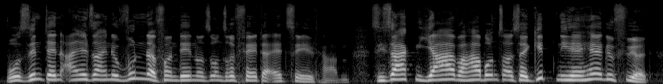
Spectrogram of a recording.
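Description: A man's voice: high voice, expressive, moderate pace, no room sound, voice pushed up. A man reading out the lines of a despairing young man who doubts and protests, in a raised, strained, pleading voice.

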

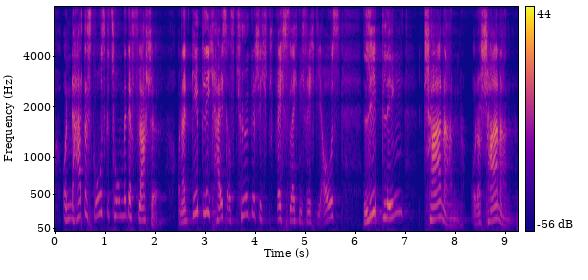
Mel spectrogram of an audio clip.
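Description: Male preacher, slightly high voice, tells a sermon story and checks in with listeners. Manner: storytelling with shifting emphasis, frequent "ne?" and "ja?" tags. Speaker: pastor.

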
